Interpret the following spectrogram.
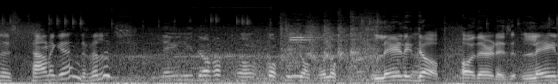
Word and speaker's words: Lelydorp: the name of this town again the village lady dope oh there it is Leigh Leigh dope of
